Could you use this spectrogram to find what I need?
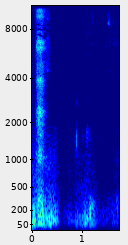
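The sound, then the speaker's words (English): A dog gives a sharp, noisy snort, followed by a second or so of softer huffing breaths. No one is speaking. “Hey, you doggy.”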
